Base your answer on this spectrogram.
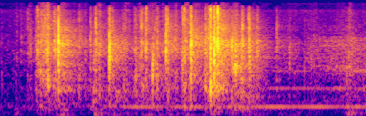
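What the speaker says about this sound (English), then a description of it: "Last shuffle" Tarot cards shuffled briskly by hand, a rapid run of crisp riffling snaps and flutters lasting under two seconds, close and fairly loud, with a faint steady hum behind.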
